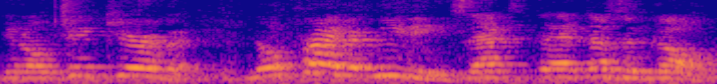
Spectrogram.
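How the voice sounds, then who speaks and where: A woman with lively intonation talks at a fairly slow tempo, while noticeable background noise and audible room echo fill the recording. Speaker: resident speaking at public comment. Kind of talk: public comment at township meeting. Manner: loud.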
